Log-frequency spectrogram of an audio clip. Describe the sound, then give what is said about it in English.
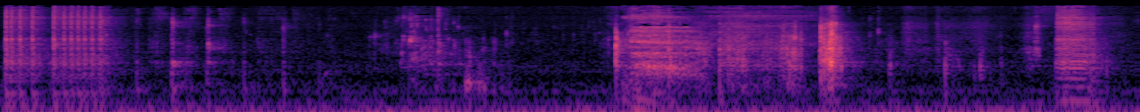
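Alpha Brain mango-flavored drink being sipped: faint liquid slurps and small wet sounds, with a couple of brief clicks from the container. The sounds are quiet and heard alone. “I'm out of Liquid Kratom, so I'm drinking some Alpha Brain mango flavor. Let me get some of that.”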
